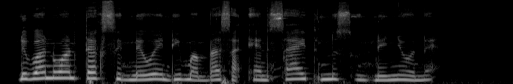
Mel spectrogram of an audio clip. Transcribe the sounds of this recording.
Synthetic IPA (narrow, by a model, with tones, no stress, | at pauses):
li˨ba˦n˦wa˦ntɛ˦ksi˨ne˨we˦ndi˦ma˨mbɛ˦sa˨ɛ˨nsa˦jt̪nu˦su˨ne˨ɲo˨nɛ˨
